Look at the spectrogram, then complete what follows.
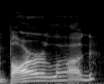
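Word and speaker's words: Barlog: this is a quarry bar log I believe his name is pronounced I don't say Balrog because it sounds like the Lord of the Rings creature but you know it's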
